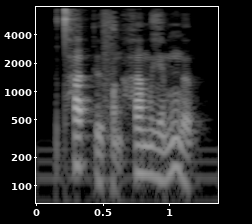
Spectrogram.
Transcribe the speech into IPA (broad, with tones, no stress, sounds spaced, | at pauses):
t̪ʰ a˦˥ t̚ ʔ ɨ˧˩ f ɔ̰˧˨ n h a˧ m ɣ e˨˦ m ŋ ə˨˩ p̚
